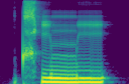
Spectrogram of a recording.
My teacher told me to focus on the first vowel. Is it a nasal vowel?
no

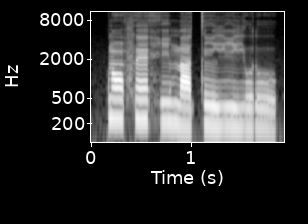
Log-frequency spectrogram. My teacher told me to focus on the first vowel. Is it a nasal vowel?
yes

